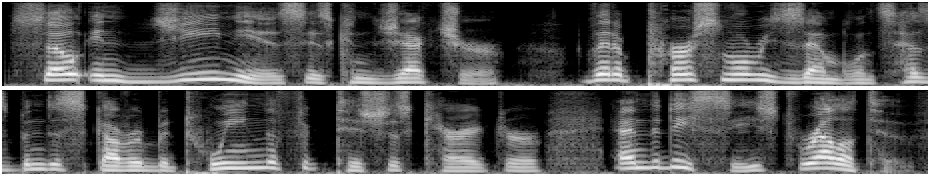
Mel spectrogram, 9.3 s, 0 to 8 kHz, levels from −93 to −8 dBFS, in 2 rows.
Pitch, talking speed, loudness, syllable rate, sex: 160 Hz, 125 wpm, -19 LUFS, 5.0 syllables/s, male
